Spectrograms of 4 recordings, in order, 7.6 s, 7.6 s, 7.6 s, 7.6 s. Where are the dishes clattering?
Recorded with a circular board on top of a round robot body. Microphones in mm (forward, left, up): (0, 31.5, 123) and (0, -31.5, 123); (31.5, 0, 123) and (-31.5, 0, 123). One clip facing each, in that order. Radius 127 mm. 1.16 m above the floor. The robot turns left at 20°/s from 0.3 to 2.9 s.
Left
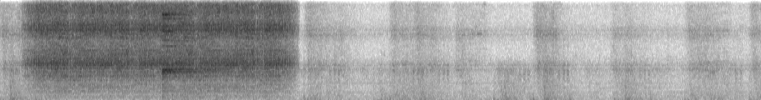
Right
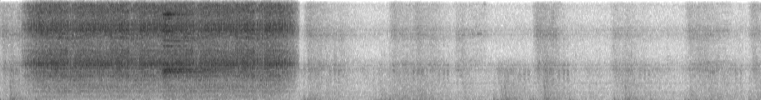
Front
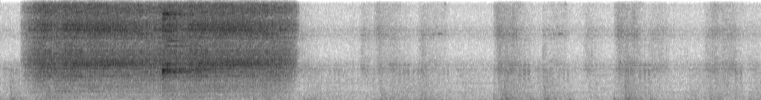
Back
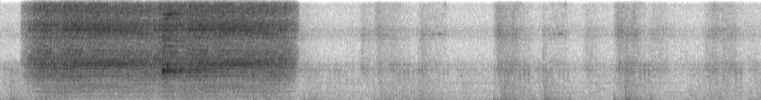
75° left, 1.7 m; by 2.1 s 65° left, 1.7 m.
